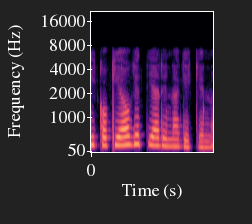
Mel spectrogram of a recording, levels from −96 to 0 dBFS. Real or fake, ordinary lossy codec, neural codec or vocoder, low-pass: real; none; none; 7.2 kHz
